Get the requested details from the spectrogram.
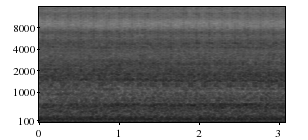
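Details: Land Rover Defender 130 TD5 diesel just started after new oil filter fitted, checking for leaks: steady even idle, smooth low thrum, no knocks, misses or rattles; healthy.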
